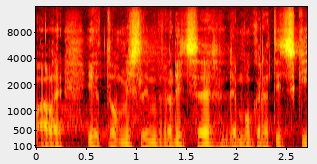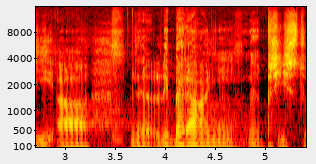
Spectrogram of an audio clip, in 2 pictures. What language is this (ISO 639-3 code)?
ces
